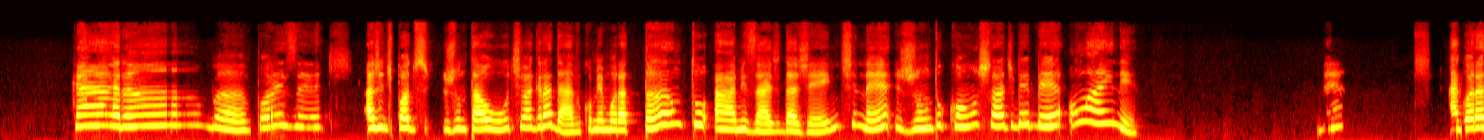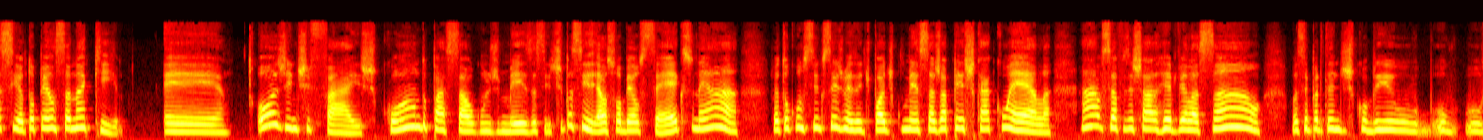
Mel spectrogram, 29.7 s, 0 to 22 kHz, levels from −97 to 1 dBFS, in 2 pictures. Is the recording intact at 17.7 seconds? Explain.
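Yes, the audio is intact at 17.7 seconds, with no fault present at that moment.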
